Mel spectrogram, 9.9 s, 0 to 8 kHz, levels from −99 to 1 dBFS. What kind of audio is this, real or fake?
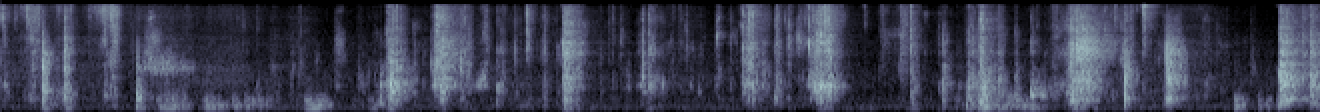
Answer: real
